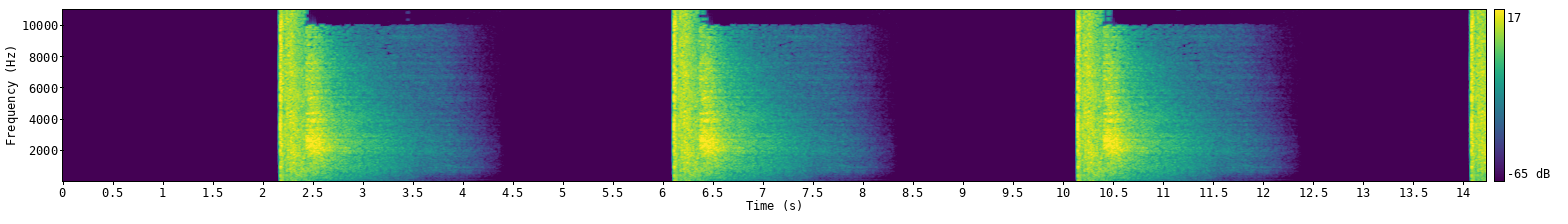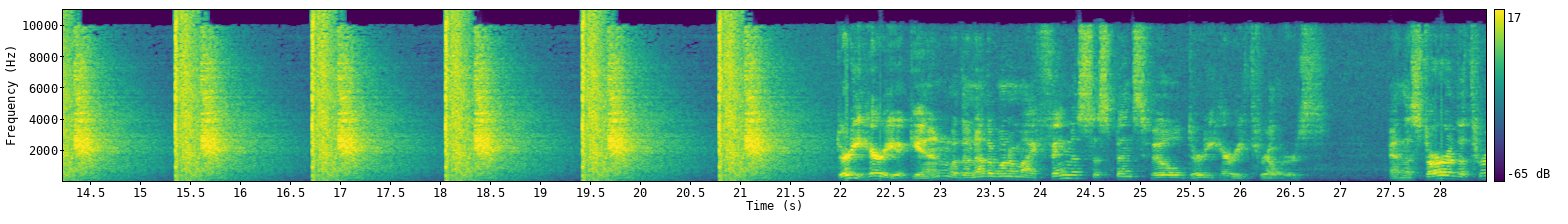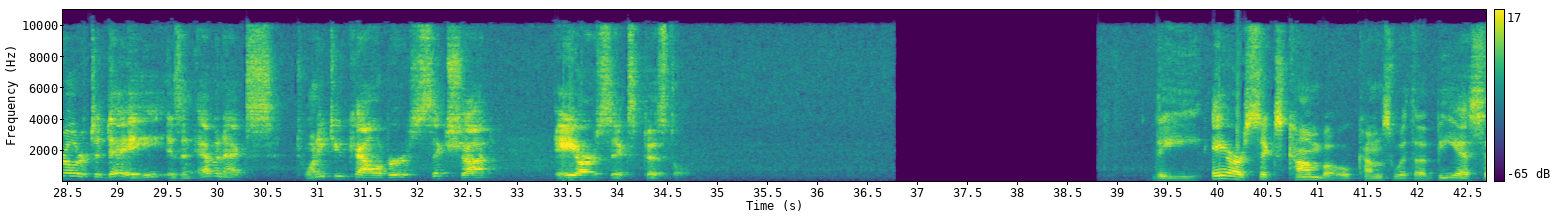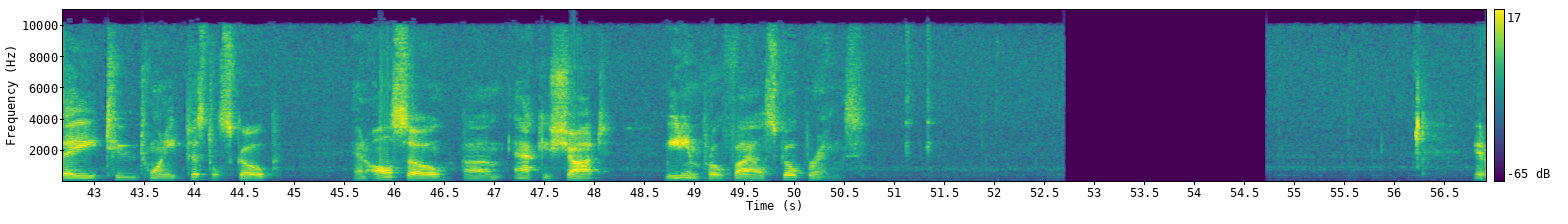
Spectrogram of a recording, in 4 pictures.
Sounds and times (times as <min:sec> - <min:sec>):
Gunshot, gunfire: 0:02.2 - 0:03.6, 0:06.1 - 0:07.5, 0:10.2 - 0:11.6, 0:14.1 - 0:21.9.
